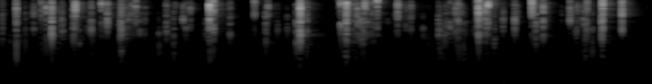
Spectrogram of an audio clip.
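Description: A small green metallic foil biscuit pack is pressed with the fingertips, making a rapid, uneven run of sharp crinkles and crackles. The sound is bright and crisp, with almost no low end, and each crackle stops almost instantly.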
